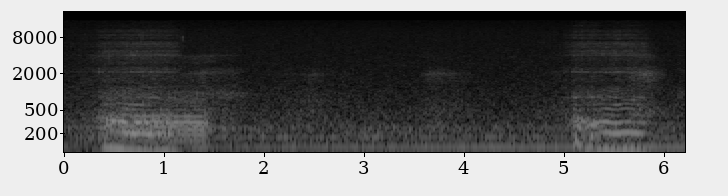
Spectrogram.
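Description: Two long, low, rattling snores about four seconds apart, with quiet breathing between them.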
